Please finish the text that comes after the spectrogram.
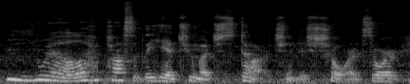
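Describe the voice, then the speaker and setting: A man's voice: a little high, lively intonation, a little slow, a little mellow, slight background noise, poor audio. A man playing a servile, evasive club employee in a comic noir radio play, formal and stammering. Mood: helpful, hesitant. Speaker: actor.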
